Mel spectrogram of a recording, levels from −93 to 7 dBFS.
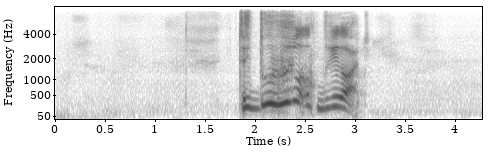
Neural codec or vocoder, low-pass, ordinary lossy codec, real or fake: codec, 16 kHz, 0.8 kbps, ZipCodec; 7.2 kHz; none; fake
